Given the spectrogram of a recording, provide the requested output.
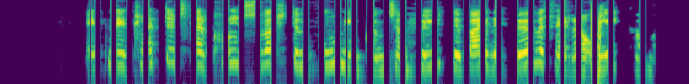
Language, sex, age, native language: Icelandic, female, 30-39, Icelandic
